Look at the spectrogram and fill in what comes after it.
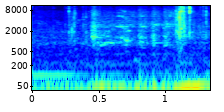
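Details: Toyota Camry V6 cold start after pre-cranking with the chipless key to push oil into the engine first: catches quickly, settles into low smooth run with no rattle or crackle; healthy cold start.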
